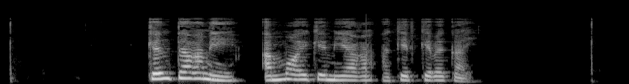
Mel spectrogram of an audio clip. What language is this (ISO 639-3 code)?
ibb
